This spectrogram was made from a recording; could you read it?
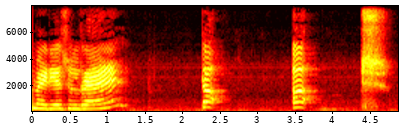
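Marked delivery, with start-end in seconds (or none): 2.2-4.8 T, A, ch spoken one sound at a time, each set apart by a pause; sounding out letters. Shown as a demonstration. Teacher sounding out a word for young children, letter by letter. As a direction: break the word into its separate sounds. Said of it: "See the word".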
